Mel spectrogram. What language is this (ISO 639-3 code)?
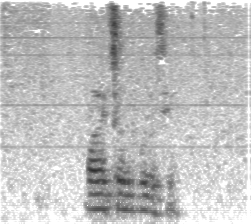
ben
